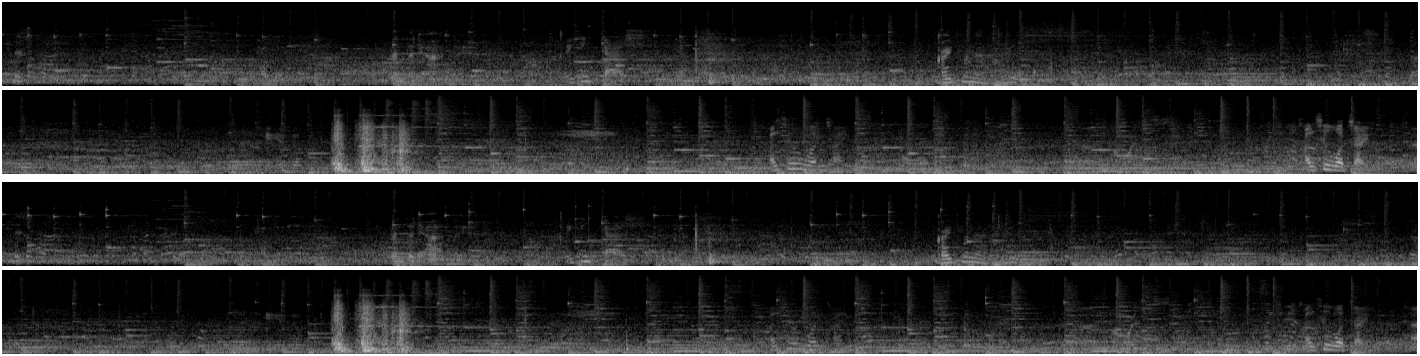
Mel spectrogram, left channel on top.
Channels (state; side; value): normal; both; correlation 0.55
